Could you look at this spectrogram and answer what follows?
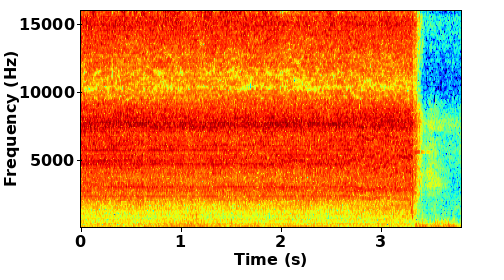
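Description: A power drill bores a small divot into a wooden bench, running as a loud, steady whine for over three seconds before cutting off abruptly near the end.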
